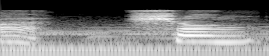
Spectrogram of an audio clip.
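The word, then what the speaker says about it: 生: คะ คือ ตัว พระ ภาษา จีน ออก เสียง ว่า เชิง คือ ตัว ละคร เพศ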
